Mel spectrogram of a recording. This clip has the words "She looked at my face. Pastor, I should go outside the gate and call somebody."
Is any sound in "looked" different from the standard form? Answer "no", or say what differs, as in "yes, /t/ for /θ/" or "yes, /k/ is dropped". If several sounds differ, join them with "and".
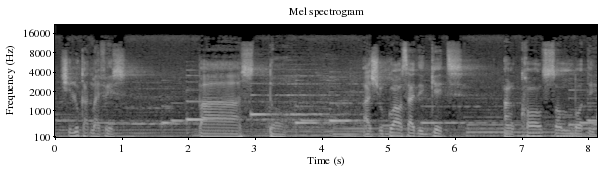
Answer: yes, /t/ is dropped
